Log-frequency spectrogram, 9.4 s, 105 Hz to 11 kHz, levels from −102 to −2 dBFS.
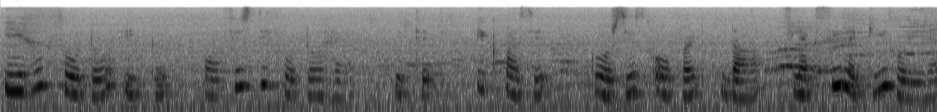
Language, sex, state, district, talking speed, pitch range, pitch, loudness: Punjabi, female, Punjab, Pathankot, 110 wpm, 205-295 Hz, 230 Hz, -19 LUFS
